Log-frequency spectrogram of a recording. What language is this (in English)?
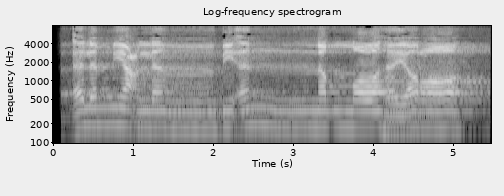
Arabic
